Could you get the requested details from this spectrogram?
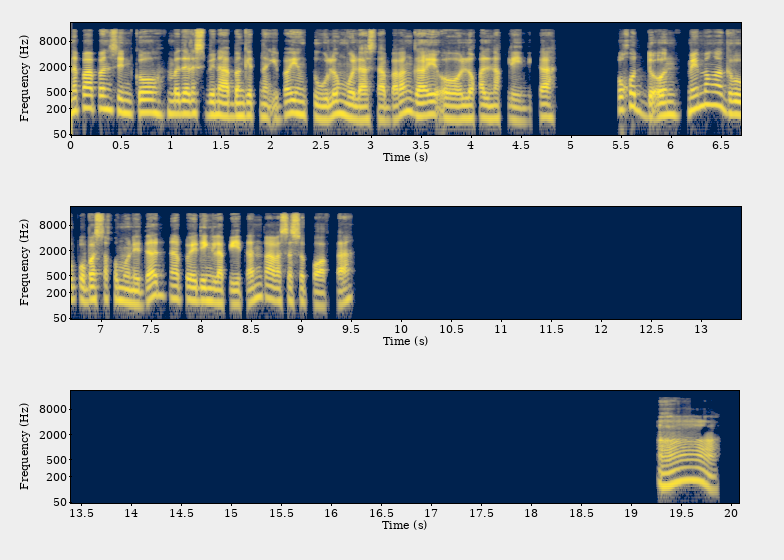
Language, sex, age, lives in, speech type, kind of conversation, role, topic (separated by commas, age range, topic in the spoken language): Filipino, male, 35-39, Philippines, read, expert-assistant, asker, Ano ang mga hamon at solusyon sa pag-aalaga sa isang mahal sa buhay na may malalang karamdaman sa bahay, lalo na kung kulang sa medikal na kagamitan o kaalaman?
